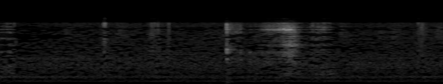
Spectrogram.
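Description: A steady low electrical hum with faint handling sounds: a light click about a second in, a sharper click just after two seconds, and a brief scraping rustle near three seconds.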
